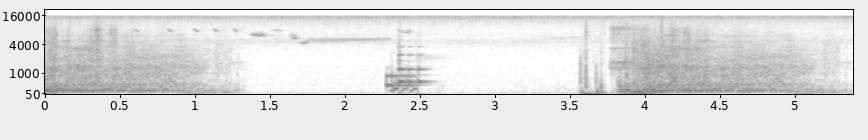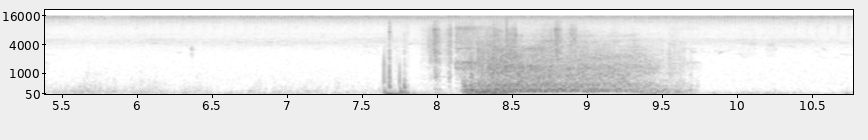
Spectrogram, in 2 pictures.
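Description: A jet thruster roars in short bursts.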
